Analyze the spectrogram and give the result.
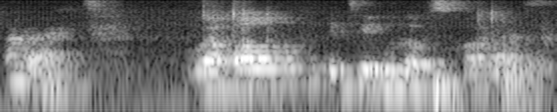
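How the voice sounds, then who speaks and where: A young woman from Nigeria moderating a casual panel discussion in a relaxed, conversational way. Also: mid-range voice, moderate pace. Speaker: roundtable moderator. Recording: roomy, distant, faint background noise.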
